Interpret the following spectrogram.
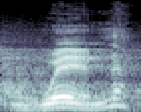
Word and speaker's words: Nguyen: My name is actually pronounced more like Nguyen because in America, people really can't pronounce the Nguyen.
